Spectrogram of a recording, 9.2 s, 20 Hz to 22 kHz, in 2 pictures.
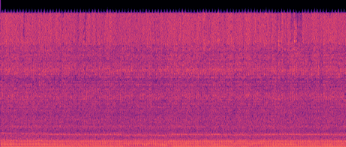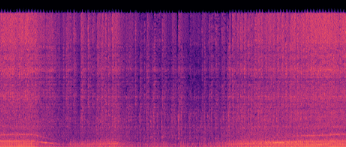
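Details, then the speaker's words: Echo PB-250 two-stroke blower (50:1 fuel): it holds a steady high buzz only while held open, then sags and stumbles as the throttle drops. It won't idle; owner suspects the mixture screws, and the low-speed mixture is too lean. "This particular one is not going to run without letting go of the throttle. So, I'm going to have to figure out why."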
